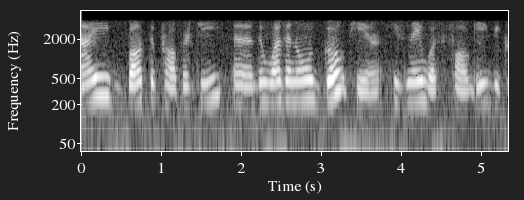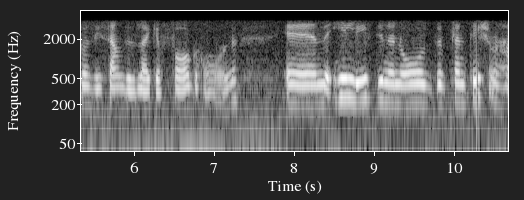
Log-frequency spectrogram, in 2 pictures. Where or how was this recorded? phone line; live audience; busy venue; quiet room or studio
phone line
